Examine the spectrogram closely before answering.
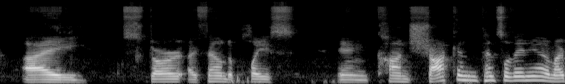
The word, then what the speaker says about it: Conshohocken: I found a place in Conshohocken, Pennsylvania. Am I pronouncing that correctly? Conshohocken.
